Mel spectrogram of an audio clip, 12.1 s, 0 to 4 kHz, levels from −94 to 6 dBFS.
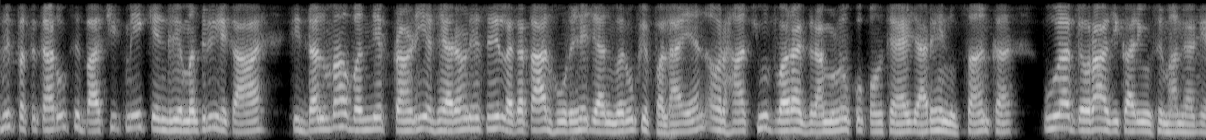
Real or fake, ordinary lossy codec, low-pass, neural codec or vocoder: fake; none; 3.6 kHz; codec, 16 kHz, about 1 kbps, DyCAST, with the encoder's durations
